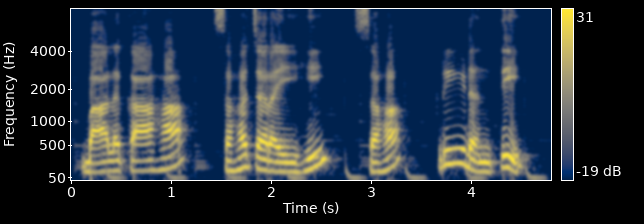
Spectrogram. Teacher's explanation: जो आ है तो आ का विसर्ग का उच्चारण भी हा होगा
